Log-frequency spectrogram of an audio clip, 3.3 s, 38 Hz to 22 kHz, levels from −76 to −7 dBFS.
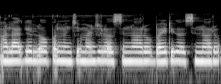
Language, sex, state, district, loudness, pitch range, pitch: Telugu, female, Andhra Pradesh, Sri Satya Sai, -14 LUFS, 215-220 Hz, 215 Hz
